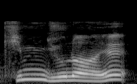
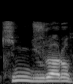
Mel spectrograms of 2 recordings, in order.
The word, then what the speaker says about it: 김윤아: 자, 김윤아의 봄날은 간다 들으셨습니다. 3098번님이 각서 얘기한 지 1시간도 안 되는데 김윤아를 김유라로 발음하시는 도현님.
